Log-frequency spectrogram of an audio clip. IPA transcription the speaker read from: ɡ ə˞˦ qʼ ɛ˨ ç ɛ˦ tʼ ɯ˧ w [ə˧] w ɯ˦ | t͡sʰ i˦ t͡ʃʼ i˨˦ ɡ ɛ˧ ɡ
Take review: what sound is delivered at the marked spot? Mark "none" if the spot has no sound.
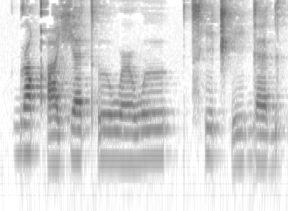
ə˞˧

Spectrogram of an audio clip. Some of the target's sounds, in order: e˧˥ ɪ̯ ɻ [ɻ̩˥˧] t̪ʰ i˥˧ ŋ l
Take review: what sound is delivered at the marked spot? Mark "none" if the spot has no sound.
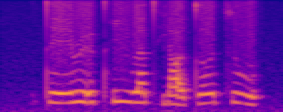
ɻ̩˨˩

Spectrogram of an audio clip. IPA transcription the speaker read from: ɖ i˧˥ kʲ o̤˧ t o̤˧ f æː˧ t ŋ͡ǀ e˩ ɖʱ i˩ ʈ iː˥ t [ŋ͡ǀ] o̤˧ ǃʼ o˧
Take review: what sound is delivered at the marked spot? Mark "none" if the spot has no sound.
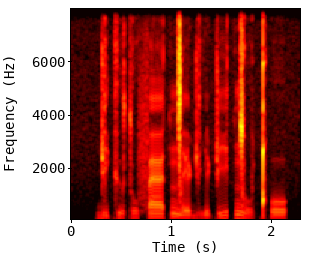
ŋ͡ǀ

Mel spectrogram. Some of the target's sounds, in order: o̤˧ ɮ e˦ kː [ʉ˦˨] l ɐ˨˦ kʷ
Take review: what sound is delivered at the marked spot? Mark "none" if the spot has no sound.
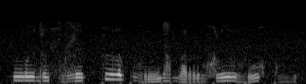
ʉ˦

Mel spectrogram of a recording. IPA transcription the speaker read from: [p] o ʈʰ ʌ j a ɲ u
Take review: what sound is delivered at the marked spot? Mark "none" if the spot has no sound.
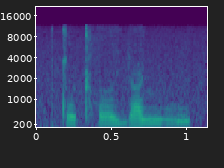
t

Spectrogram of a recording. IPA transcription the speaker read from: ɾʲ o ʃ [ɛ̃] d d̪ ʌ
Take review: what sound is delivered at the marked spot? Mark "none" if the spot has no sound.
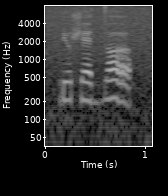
ɛ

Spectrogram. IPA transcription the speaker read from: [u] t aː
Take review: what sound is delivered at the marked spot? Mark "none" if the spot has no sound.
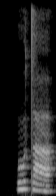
u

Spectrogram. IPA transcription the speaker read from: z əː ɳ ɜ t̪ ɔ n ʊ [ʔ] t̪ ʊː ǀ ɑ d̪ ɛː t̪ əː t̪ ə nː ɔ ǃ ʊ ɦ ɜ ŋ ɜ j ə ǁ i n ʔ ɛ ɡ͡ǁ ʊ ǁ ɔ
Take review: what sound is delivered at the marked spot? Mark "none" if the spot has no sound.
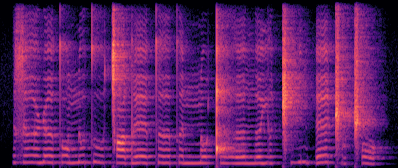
none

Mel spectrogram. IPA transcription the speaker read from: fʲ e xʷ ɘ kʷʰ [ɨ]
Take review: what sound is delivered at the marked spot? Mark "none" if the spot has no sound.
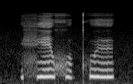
ɨ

